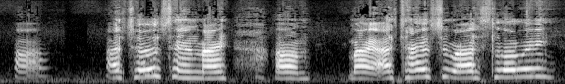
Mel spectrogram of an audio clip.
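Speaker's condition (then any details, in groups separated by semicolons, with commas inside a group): ALS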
